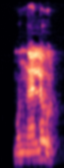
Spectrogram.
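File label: "mengelalut", Malay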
